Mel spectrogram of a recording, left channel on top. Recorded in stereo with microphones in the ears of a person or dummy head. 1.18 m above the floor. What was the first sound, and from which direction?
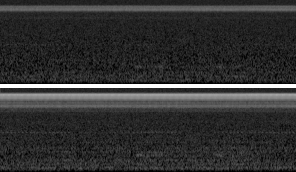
An insect, 65° right (ahead or behind).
